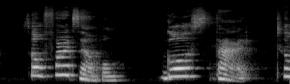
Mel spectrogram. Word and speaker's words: gostar: So, for example, gostar, to like. In the infinitive, it has a closed O sound.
